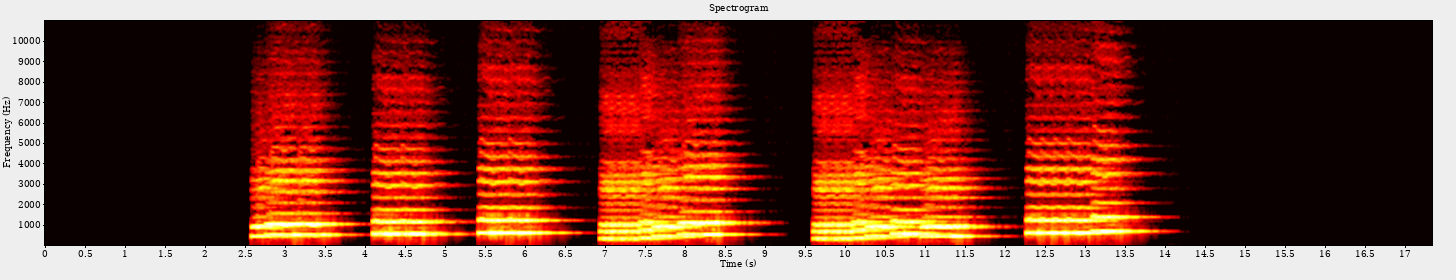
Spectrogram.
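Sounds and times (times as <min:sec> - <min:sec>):
soprano singing: 0:02.6 - 0:06.3, 0:07.0 - 0:08.7, 0:09.6 - 0:11.6, 0:12.3 - 0:13.7.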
